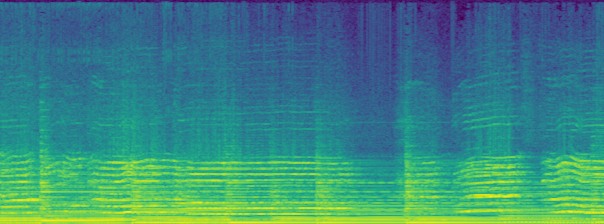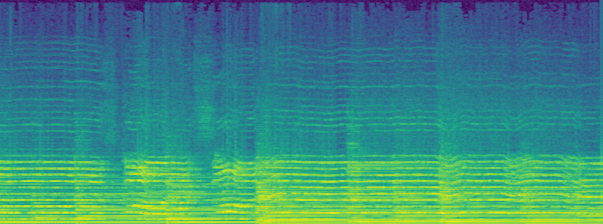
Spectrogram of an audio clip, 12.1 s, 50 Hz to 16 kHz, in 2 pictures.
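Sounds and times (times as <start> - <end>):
girl and woman singing: 0.0 - 12.0.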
